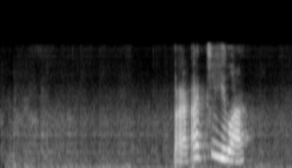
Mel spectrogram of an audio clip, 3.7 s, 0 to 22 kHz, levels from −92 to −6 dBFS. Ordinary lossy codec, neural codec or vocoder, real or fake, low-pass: none; codec, 16 kHz in and 24 kHz out, 0.6 kbps, FireRedTTS-2 codec; fake; 7.2 kHz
